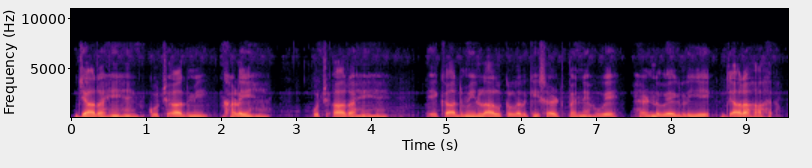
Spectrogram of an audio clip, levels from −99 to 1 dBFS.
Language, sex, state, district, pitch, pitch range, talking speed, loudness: Hindi, male, Bihar, Bhagalpur, 120 Hz, 120-130 Hz, 155 wpm, -30 LUFS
